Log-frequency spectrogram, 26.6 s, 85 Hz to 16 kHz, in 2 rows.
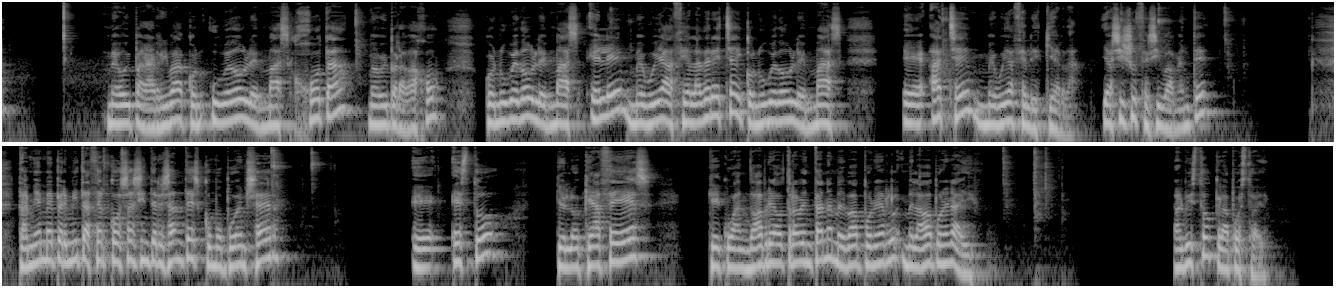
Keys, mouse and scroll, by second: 0.0-26.6 typing, 0.0 super+k, 3.7 super+j, 6.3 super+l, 9.6 super+h, 11.3 super+k, 11.6 super+l, 12.2 super+h, 16.5 ctrl+super+h, 23.8 super+Return.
